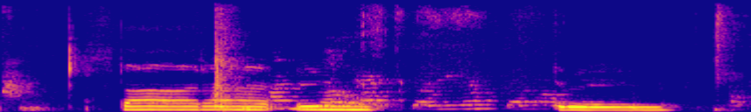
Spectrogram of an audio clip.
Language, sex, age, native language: Icelandic, female, 9, Icelandic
